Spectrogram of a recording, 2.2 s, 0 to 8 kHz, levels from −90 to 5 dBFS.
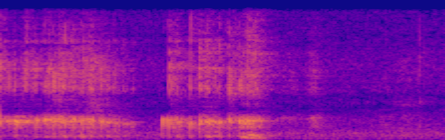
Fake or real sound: real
